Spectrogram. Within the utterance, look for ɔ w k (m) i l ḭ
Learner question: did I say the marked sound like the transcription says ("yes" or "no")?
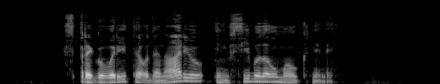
no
